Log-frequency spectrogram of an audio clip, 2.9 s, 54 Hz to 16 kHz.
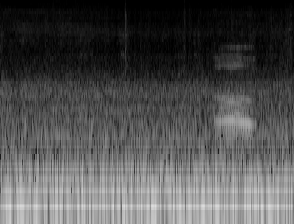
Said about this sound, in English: There'll probably be some background noise because I'm driving home after working a 16-hour shift today.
